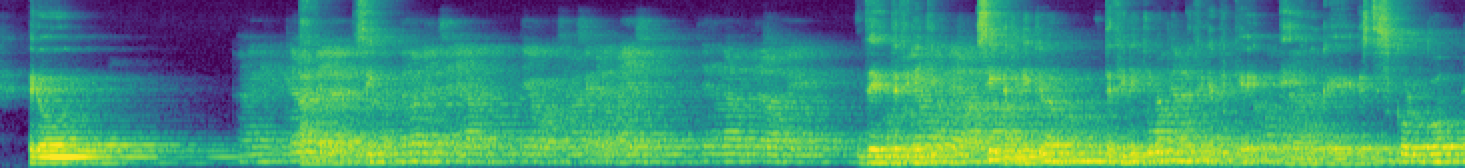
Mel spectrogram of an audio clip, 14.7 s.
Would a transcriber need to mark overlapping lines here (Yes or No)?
Yes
